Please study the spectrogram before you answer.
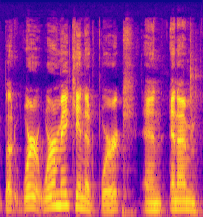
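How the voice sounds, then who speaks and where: Fast-talking Canadian musician on a call. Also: male voice, a little high, expressive, fairly bright tone. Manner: quick, restarts often, self-deprecating laughs. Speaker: musician guest. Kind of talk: casual interview chat.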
